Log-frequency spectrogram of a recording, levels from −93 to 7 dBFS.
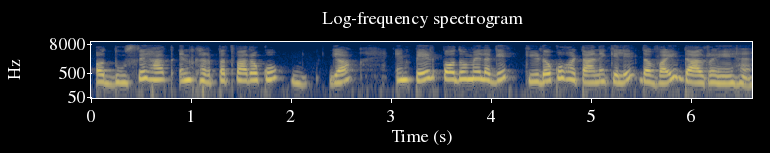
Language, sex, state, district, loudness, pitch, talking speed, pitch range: Hindi, female, Bihar, East Champaran, -18 LUFS, 260 Hz, 190 wpm, 220-285 Hz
